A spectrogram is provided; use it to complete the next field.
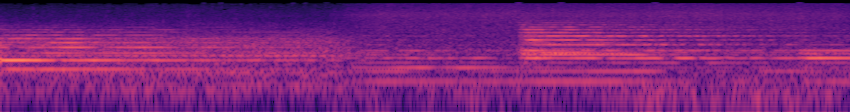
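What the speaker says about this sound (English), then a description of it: "At midday, church bells tolled in celebration of the Queen's life." Church bells toll at midday in Scotland in tribute to the late Queen, sustained ringing tones with a fresh strike about two seconds in, resonant and fairly loud with no talking.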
